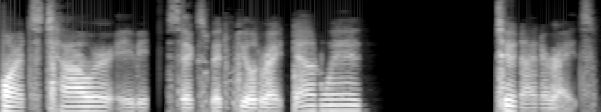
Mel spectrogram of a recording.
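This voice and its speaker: Man, pilot over the radio, clipped readbacks, gravelly, dry and lo-fi. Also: mid-range voice, steady tone, slow pace, no room sound. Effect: pilot's voice over the aircraft radio. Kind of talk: radio phraseology. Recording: dull lo-fi radio transmission.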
